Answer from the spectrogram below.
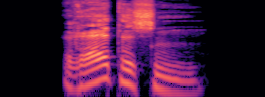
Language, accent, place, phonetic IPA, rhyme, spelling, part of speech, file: German, Germany, Berlin, [ˈʁɛːtɪʃn̩], -ɛːtɪʃn̩, rätischen, adjective, De-rätischen.ogg
- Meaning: inflection of rätisch: 1. strong genitive masculine/neuter singular 2. weak/mixed genitive/dative all-gender singular 3. strong/weak/mixed accusative masculine singular 4. strong dative plural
